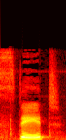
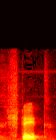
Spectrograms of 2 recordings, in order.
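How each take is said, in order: First: The word begins with a plain s sound. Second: The word begins with an sh sound. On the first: The speaker calls it right. "If I have a word which is state" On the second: The speaker calls it wrong. "they end up saying state. Now this is incorrect"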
